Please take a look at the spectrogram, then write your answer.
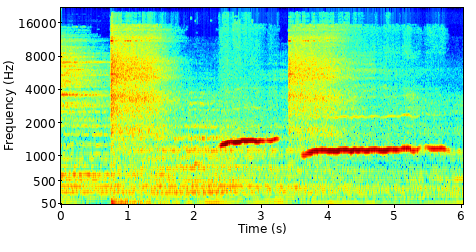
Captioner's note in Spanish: Silbidos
